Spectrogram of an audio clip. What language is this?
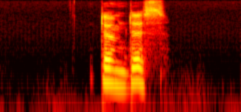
Swedish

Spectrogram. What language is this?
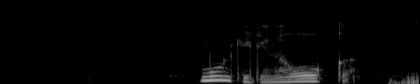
Russian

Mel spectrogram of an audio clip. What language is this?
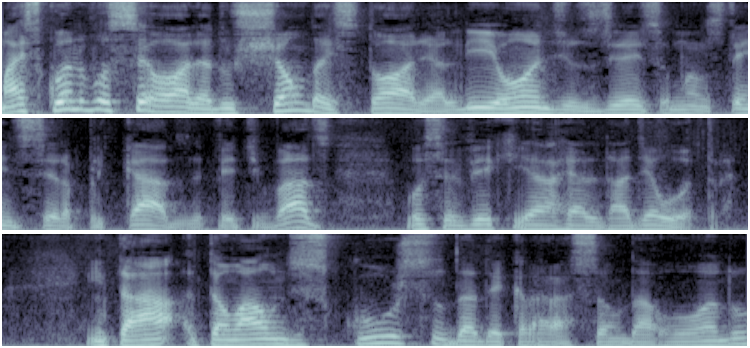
Portuguese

